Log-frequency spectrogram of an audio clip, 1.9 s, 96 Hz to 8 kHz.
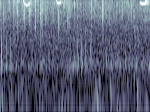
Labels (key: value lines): label: biophony, dolphin
recorder: SoundTrap 500

label: biophony
recorder: SoundTrap 500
